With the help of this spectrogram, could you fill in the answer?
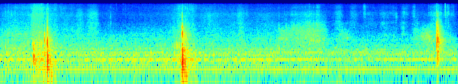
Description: Satisfying Bone Cracking Compilation! Loud Popping Knuckles, Necks, Toes, Backs, Wrists, Ankles, and More! No Talking ASMR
